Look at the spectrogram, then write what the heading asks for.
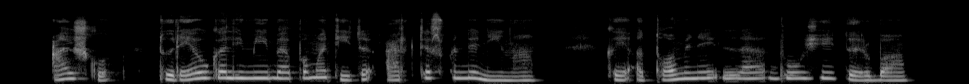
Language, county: Lithuanian, Kaunas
